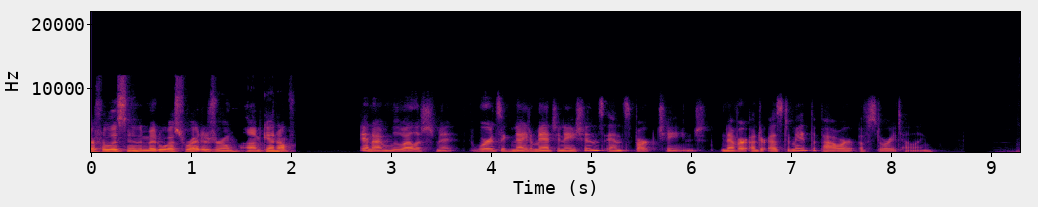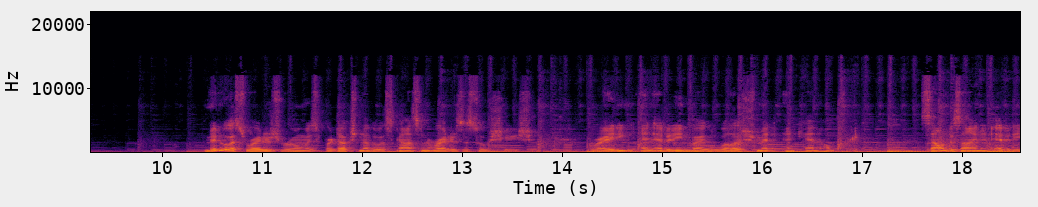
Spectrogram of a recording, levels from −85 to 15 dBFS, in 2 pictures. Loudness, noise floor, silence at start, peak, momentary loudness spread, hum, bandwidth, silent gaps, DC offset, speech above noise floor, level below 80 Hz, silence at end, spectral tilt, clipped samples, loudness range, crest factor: -22 LUFS; -80 dBFS; 0 s; -2 dBFS; 16 LU; none; 15.5 kHz; none; under 0.1%; 58 dB; -36 dBFS; 0 s; -6 dB/octave; under 0.1%; 8 LU; 20 dB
